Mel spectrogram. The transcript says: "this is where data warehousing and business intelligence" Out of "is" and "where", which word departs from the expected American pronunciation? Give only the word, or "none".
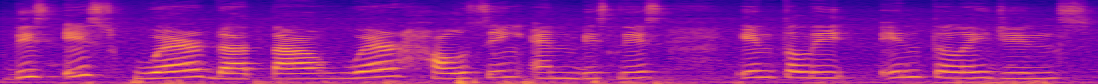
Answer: is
